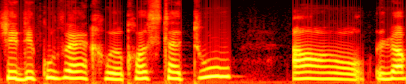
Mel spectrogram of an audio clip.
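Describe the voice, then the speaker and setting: A woman with a dark, mellow tone speaks at a very slow pace. The sound is dry and close with no echo, against a quiet background. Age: 70s. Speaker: cancer survivor. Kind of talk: testimony. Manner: halting, many hesitations.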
